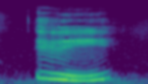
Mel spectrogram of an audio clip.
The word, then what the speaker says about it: 의: Now on its own, e should be pronounced as ui, ui, ui, since it's just ung, u, and e combined. But luckily for us, Koreans can be kind of lazy and they tend to draw this particle out, so we get to pronounce it as e.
